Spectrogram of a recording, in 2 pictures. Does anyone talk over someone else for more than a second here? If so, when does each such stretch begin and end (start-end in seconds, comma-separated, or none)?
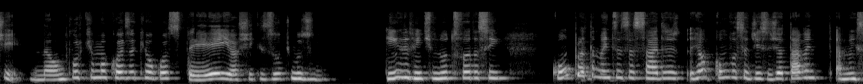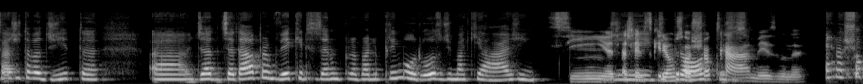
14.6-16.2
